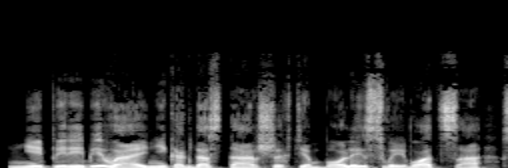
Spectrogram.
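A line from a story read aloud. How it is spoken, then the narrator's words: Stern rebuke. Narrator (Russian): строго остановил ее калиф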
